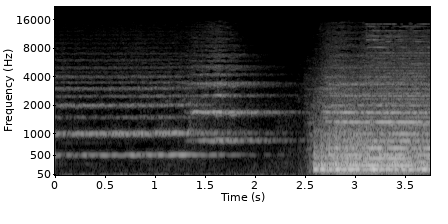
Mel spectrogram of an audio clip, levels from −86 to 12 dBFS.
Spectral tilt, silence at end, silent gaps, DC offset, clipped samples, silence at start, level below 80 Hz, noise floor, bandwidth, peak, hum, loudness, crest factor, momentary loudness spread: -7.5 dB/octave; 0 s; none; under 0.1%; under 0.1%; 0 s; -46 dBFS; -49 dBFS; 15 kHz; -4 dBFS; none; -19 LUFS; 16 dB; 21 LU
